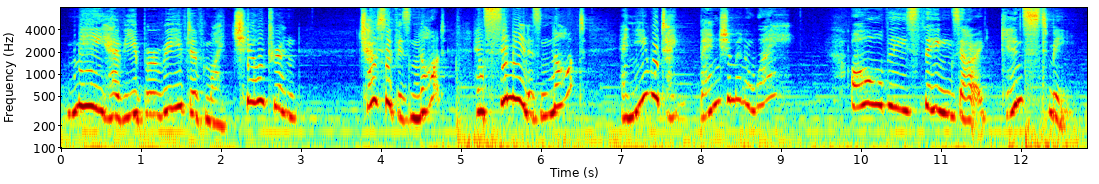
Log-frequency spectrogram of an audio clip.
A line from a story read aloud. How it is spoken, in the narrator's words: In his distress, the aged father exclaimed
